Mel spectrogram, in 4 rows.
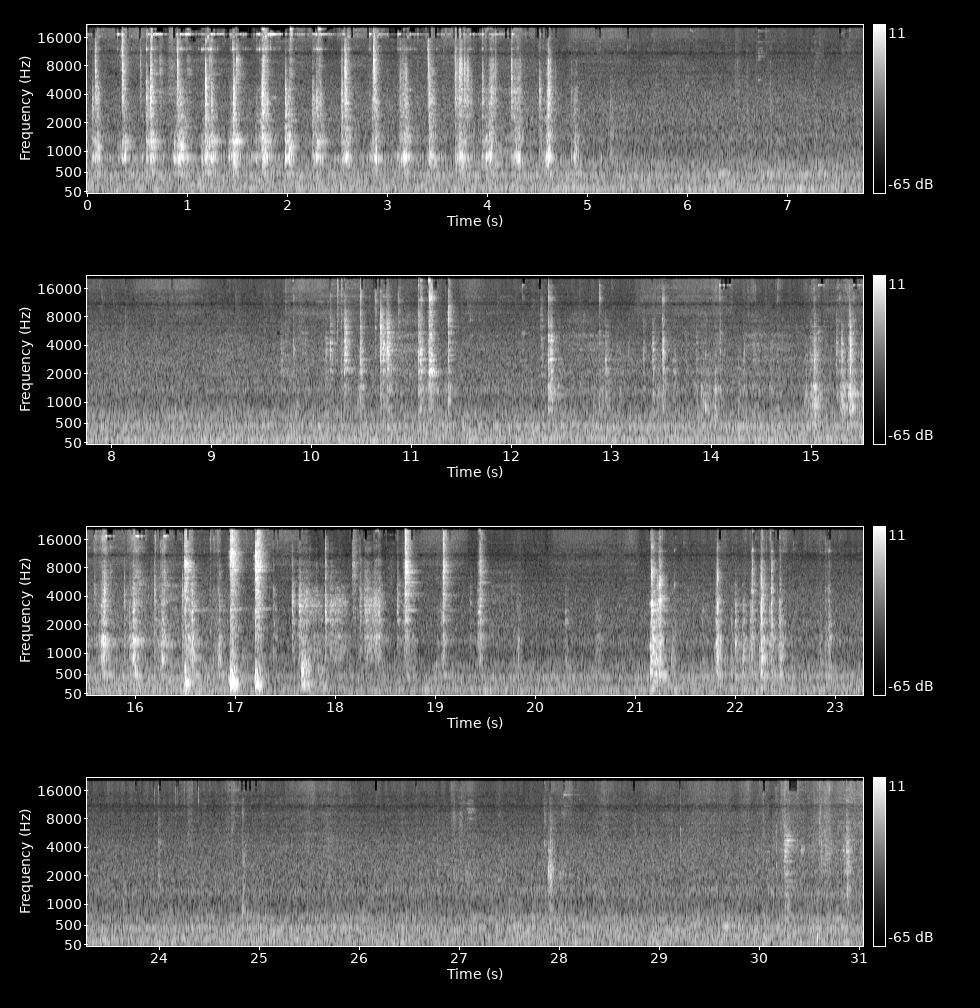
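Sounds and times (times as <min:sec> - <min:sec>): tools and parts knocking and clanking: 0:00.0 - 0:05.4, 0:09.7 - 0:23.1
steady low hum: 0:00.0 - 0:31.0.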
